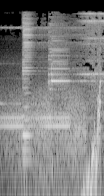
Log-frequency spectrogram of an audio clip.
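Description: Electronic logo sting: a chord of held synthesized tones, joined by higher tones about a second in, with a rising whoosh near the end.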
